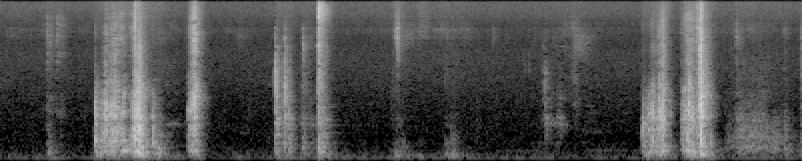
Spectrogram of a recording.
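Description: A string of knocks and clunks from hard objects being handled and set down, the loudest about a second in and again near seven seconds, with lighter clicks in between.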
